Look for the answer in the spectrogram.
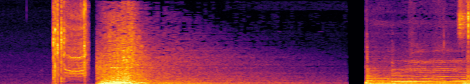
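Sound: camera shutter click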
